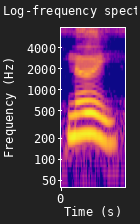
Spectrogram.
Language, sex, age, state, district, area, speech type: Bodo, female, 18-30, Assam, Kokrajhar, rural, read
